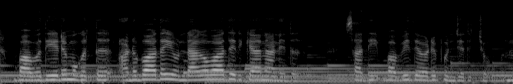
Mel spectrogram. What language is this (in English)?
Malayalam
